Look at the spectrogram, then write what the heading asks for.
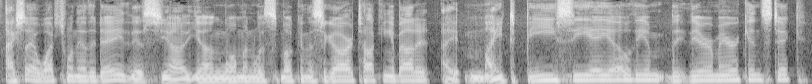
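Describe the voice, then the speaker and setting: A man's voice: mid-range voice, lively intonation, brisk, hardly any pauses, clear, resonant tone, no echo, poor audio. A man co-hosting a podcast in casual, conversational talk. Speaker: podcast co-host. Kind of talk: casual chat about cigars.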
